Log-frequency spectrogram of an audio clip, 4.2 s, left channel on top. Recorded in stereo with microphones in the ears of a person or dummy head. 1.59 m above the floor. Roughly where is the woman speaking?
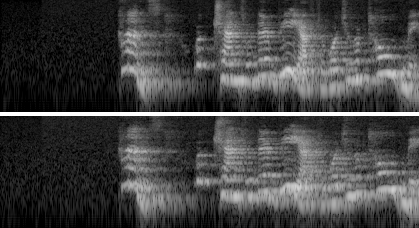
Left.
